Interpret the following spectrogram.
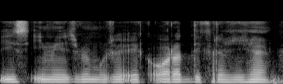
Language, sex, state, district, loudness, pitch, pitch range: Hindi, male, Arunachal Pradesh, Lower Dibang Valley, -18 LUFS, 115 Hz, 110-115 Hz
